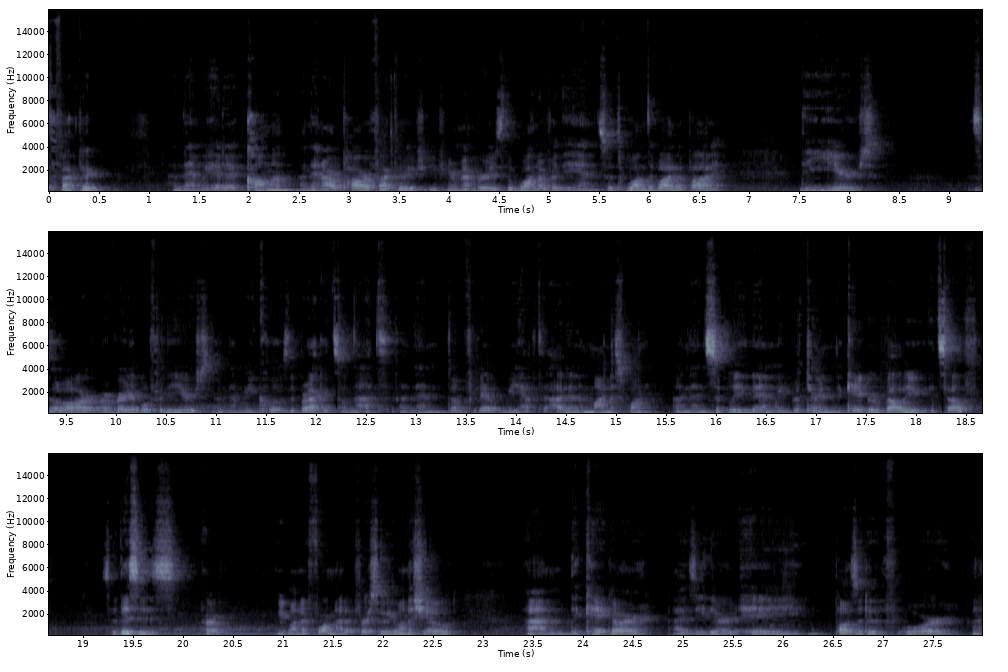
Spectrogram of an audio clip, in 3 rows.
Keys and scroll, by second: 0.0 space, 2.5 1, 2.7 space, 3.2 /, 3.3 space, 4.4-6.6 typing, 7.0 Tab, 9.3 shift+0, 11.0 -, 11.4 1, 12.4 shift+Return, 12.8-14.4 typing, 14.6 shift+Return, 15.9-17.7 typing, 17.8 Tab, 20.0 shift+-, 20.5 Tab, 23.7-25.9 typing, 27.4 shift+5.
